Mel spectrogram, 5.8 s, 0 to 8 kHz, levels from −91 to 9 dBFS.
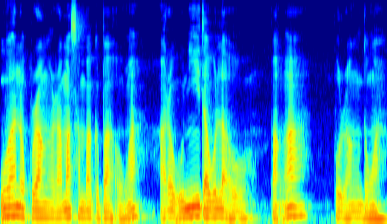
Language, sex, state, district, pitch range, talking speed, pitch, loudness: Garo, male, Meghalaya, West Garo Hills, 95-115 Hz, 115 wpm, 105 Hz, -19 LUFS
